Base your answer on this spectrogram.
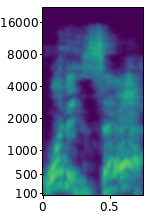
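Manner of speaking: high, sudden, alarmed scream. Retelling what the person they were with screamed on seeing something: imitating a scream. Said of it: "was just screamed".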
